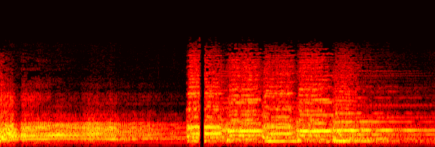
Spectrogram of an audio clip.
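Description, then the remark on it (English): Loud car engines roar and rev continuously, with a sharp break midway before the throaty revving surges back even stronger, as hot rods loaded with youngsters race across the middle of a bridge. “they're right in the middle of the bridge. Ooh. Those hot rods piled up with a bunch of youngsters.”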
